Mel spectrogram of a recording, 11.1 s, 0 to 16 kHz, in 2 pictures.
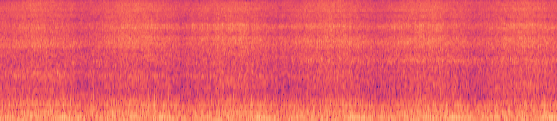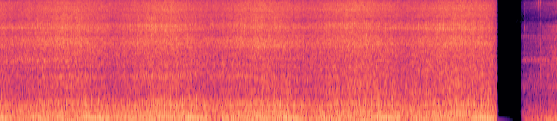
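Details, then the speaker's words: Suzuki DA17 warm idle after a few minutes running: RPM keeps swelling and sagging about once a second, unevenly, a hunting idle. No fault code was stored, and the cause is not yet confirmed. "so nakita niyo yung sistema ng engine talagang taas baba yung RPM So ibig sabihin may problema yung makina"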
